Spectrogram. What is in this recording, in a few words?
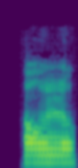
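"Oulu", Finnish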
